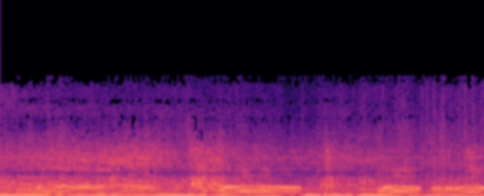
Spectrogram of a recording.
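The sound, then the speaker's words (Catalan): A car engine holds a steady, loud drone while tires squeal in repeated high, wavering bursts as a radio presenter drives fast through curves. “I ara, amb tots vostès, un locutor que condueix d'una manera que faria esgarrifar a Josep Pedrerol.”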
